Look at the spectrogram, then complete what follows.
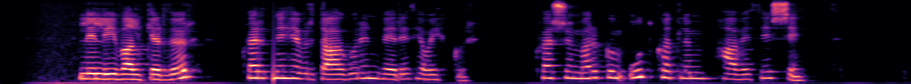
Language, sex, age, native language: Icelandic, female, 40-49, Icelandic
